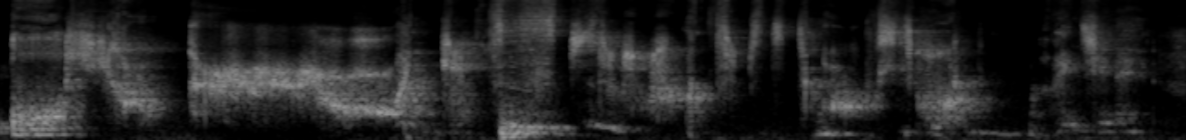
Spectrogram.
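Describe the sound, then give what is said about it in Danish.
Crackling radio static with shifting hiss and whistling tones as a dial is turned back and forth, snatches of broadcast sound breaking through, loud and continuous. “Du ved, det er ligesom, når alt støjen langsomt forsvinder helt væk, fordi du siger, de sidder og drejer på kanalsøgeren frem og tilbage.”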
